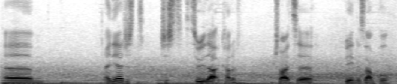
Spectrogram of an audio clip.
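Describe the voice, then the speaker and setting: A man's voice: mid-range voice, steady tone, a little slow. A young man, a student, speaking thoughtfully and searching for words in a documentary interview. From raised in Manchester, born in London. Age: young adult. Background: music.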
